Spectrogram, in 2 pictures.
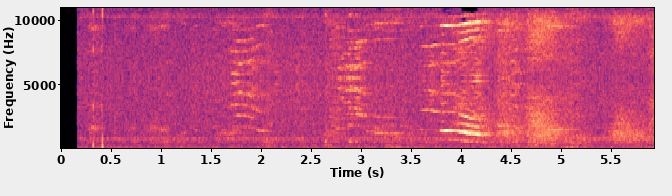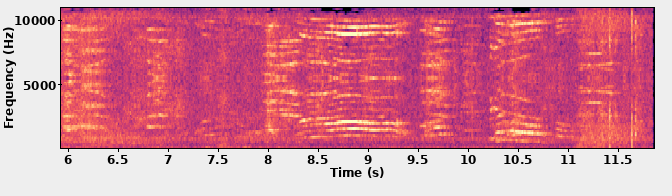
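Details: Ring-tailed lemurs, recorded 20 February 2012, give wavering, cat-like mewing calls that rise and fall in pitch over a steady background murmur.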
